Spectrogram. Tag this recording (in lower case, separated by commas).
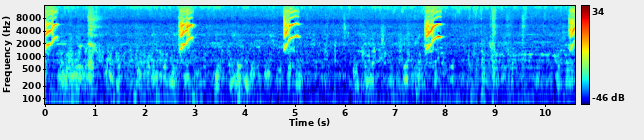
canary calling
